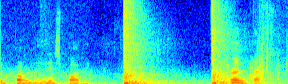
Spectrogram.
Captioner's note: banging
